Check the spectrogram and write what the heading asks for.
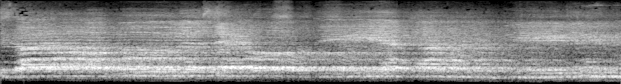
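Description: Wordless choir-like vocal backing in a devotional Urdu salaam: layered voices hold long, steady notes.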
